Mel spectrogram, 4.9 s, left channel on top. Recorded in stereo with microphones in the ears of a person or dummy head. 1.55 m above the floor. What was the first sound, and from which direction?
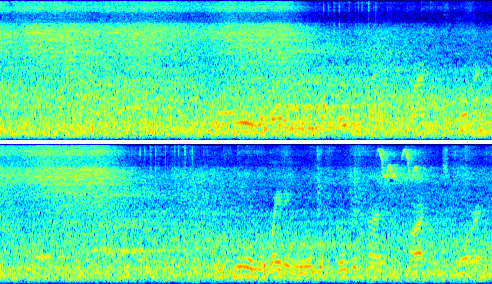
A man speaking, 35° right (ahead or behind).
